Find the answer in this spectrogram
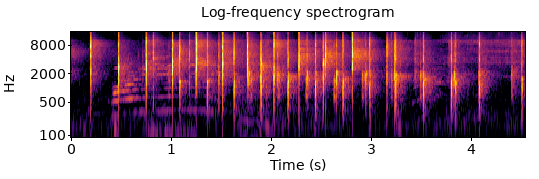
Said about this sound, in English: Her claps. Her clapping.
